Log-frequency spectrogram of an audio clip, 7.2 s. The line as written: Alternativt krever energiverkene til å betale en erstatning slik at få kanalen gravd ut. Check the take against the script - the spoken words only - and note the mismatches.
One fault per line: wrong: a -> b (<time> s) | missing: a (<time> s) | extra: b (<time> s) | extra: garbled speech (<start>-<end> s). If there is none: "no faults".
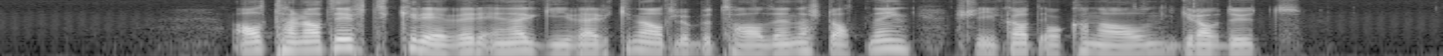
no faults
